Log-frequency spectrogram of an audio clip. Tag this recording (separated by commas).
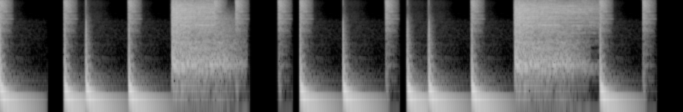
Music, Drum kit, Musical instrument, Percussion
